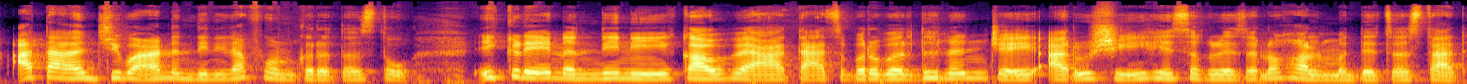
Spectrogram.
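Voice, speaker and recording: Woman narrator, serial recap, steady storyteller. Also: on the low side, normal speed. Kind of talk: retelling a TV serial episode.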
